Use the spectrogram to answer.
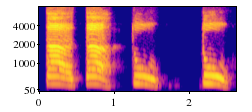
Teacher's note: hujung lidah menyentuh pada belakang gigi kacip atas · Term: huruf ta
